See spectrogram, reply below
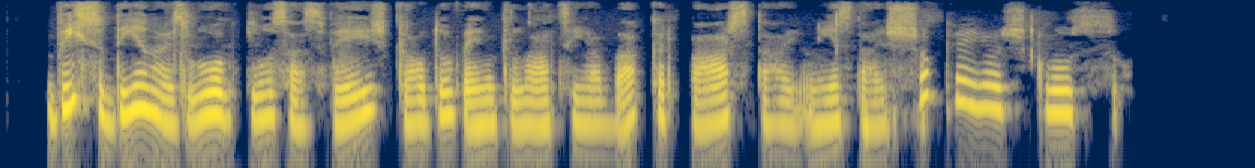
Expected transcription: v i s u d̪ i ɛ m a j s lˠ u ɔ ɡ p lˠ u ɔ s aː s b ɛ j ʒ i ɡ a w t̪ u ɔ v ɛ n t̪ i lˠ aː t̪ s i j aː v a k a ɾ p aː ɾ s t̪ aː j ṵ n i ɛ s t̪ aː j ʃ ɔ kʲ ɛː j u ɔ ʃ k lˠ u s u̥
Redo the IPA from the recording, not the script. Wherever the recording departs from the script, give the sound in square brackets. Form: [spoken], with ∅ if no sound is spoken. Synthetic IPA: v i s u d̪ i ɛ [n] a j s lˠ u ɔ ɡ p lˠ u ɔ s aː s [v] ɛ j ʒ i ɡ a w [d̪] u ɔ v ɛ n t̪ i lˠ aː t̪ s i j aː v a k a ɾ p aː ɾ s t̪ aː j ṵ n i ɛ s t̪ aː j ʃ ɔ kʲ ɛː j u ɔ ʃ k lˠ u s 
